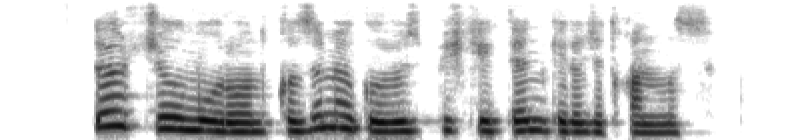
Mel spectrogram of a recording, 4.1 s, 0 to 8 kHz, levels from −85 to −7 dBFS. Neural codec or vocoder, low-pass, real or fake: none; 7.2 kHz; real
